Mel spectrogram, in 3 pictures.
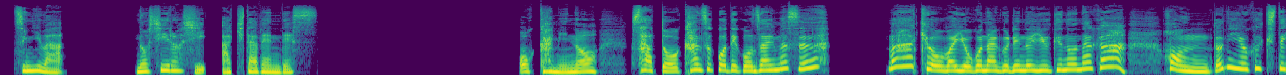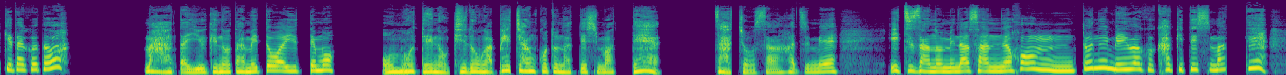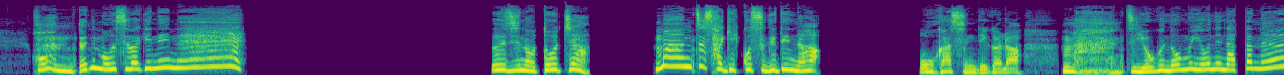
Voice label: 方言

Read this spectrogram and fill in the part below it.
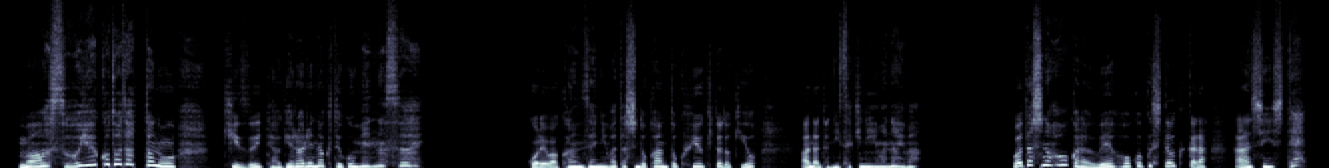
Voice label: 素直に非を認める上司

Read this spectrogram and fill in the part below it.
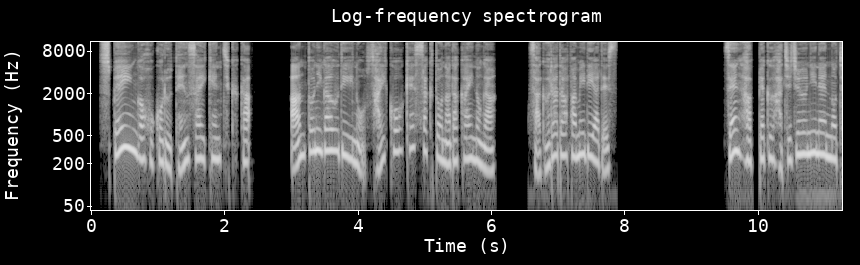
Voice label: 紀行ナレーション落ち着き

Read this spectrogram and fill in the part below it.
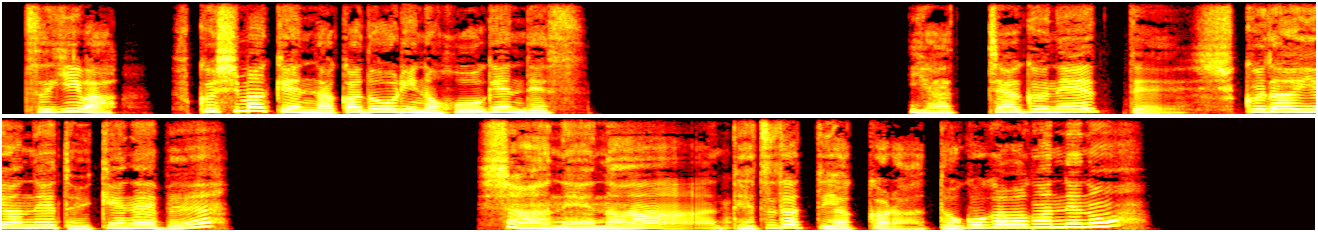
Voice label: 方言

